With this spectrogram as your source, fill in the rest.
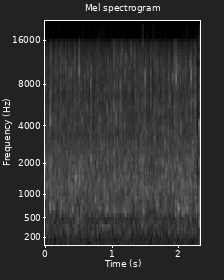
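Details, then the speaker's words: Simulated water creek nature sound, one of six options in a hearing aid's tinnitus sound-enrichment feature; running water used as a tinnitus masker. "रीसाउंड में प्रकृति की ध्वनियों का चयन होता है, जो फिर से, विभिन्न प्रकार की समुद्री लहरें हैं।"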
